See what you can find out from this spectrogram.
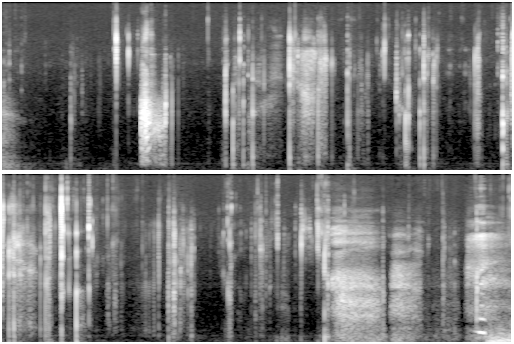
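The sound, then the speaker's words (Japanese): Wet licking and sucking mouth sounds in irregular bursts of smacks and slurps, with soft breathy pauses between and a louder, longer stretch toward the end. “じゃあ、もっかい、ペロペロ、チューチューするね。”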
